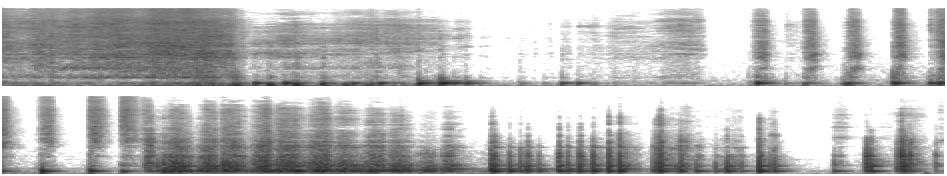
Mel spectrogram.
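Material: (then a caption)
Plywood. Fingertips and nails tap and scratch the flat face of a large, solid plywood board. A bright scratching rasp opens the clip, followed by quick, dry taps with a low, woody thump. Bursts of scratching and faster tapping come in irregular clusters.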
